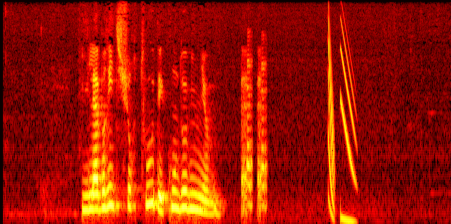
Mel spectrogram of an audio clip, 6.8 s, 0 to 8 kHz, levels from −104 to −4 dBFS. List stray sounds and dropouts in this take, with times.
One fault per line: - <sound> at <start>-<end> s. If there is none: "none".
- laugh at 3.6-4.0 s
- chirp at 4.9-5.4 s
